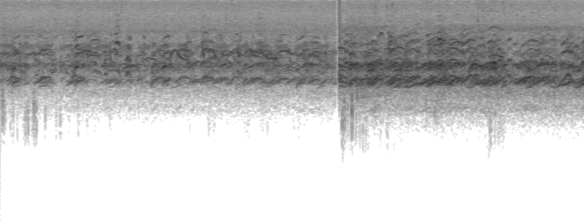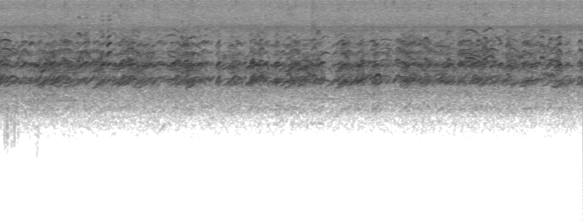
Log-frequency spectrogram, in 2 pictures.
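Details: A large flock of black-winged stilts in flight gives a dense, continuous chorus of sharp, high yapping calls that overlap without pause and grow louder partway through.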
